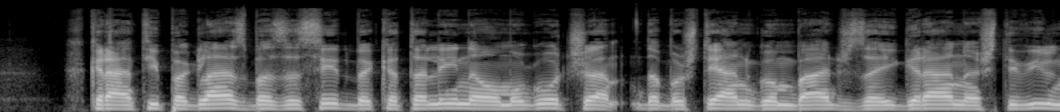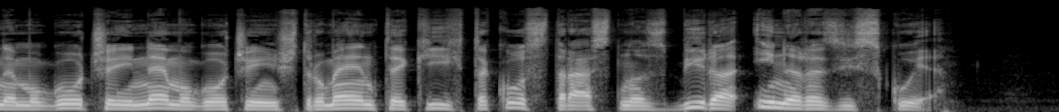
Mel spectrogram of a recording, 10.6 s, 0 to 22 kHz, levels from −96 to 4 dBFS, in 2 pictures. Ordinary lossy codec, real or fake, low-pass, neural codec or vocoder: MP3, 96 kbps; real; 19.8 kHz; none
